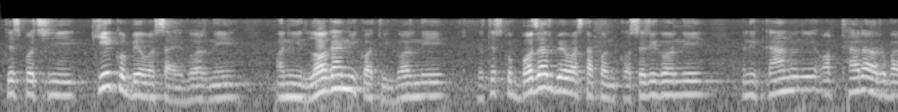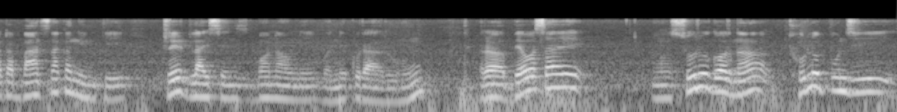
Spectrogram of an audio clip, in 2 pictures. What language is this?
Nepali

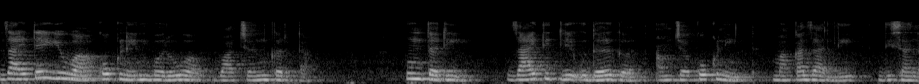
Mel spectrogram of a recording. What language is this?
Konkani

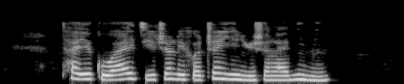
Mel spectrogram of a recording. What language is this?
Chinese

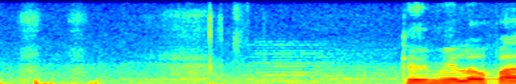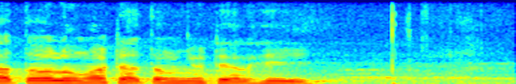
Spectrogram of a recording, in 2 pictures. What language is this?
Javanese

